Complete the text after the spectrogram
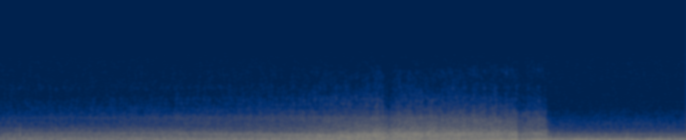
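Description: A truck engine rumbles, growing louder as it approaches and passes close by.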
